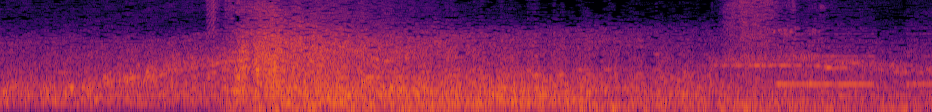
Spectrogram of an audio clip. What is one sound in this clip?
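A spaceship engine surges into a loud rushing roar.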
